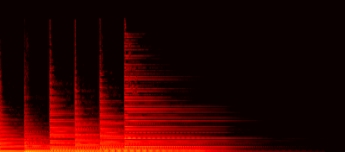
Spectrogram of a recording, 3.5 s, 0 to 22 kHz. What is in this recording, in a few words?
Ab Major 11th Ab Guitar; AbM11 arpeggiated; 6,4,4,5,4,7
